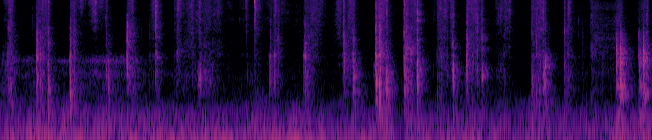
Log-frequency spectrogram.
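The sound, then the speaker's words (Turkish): Tarot cards are shuffled in many quick, papery riffling bursts, moderately quiet over a low steady hum, with no voices. “Size bir kart seçeceğim.”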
